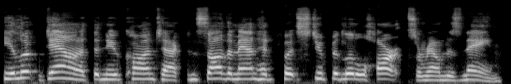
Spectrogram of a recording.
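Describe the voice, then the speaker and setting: A woman narrates a piece of fiction expressively in a high voice. The recording is very dry, with hardly any room sound. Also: moderate pace, a bit bright, no echo. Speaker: podfic narrator.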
